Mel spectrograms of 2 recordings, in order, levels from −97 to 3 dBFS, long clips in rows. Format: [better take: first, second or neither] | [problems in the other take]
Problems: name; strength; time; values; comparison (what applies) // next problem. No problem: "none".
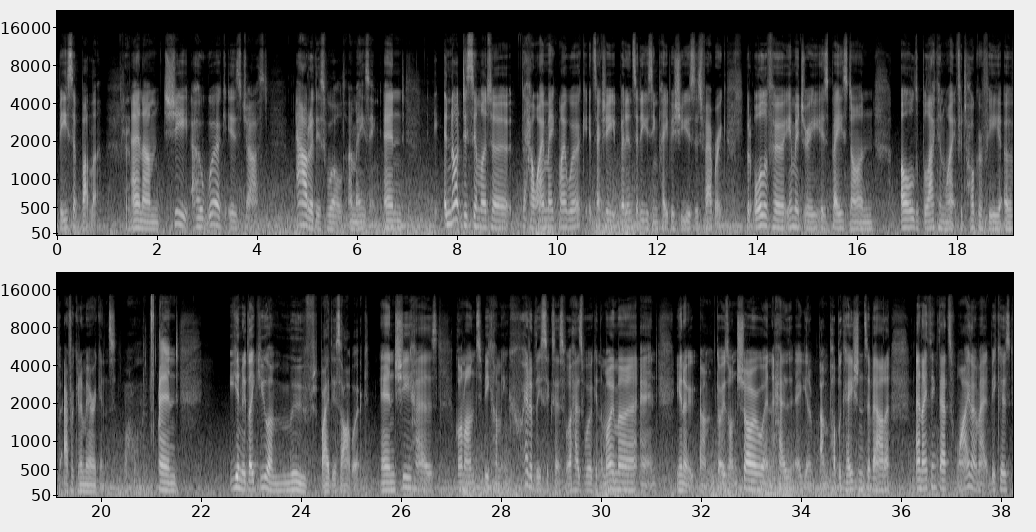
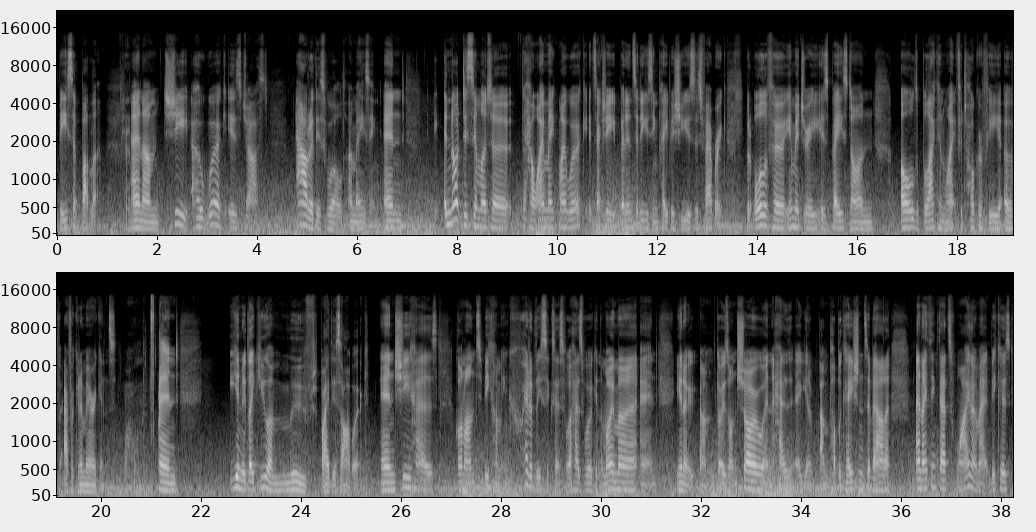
neither | wind noise on the microphone; occasional gusts; 15 dB below the speech; the same in both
